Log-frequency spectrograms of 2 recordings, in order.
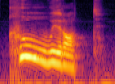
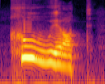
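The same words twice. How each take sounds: No difference in how they are said.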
